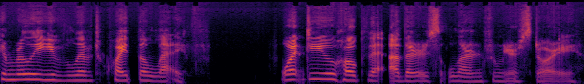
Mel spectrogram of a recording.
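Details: Adult female interviewer; typical speech.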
